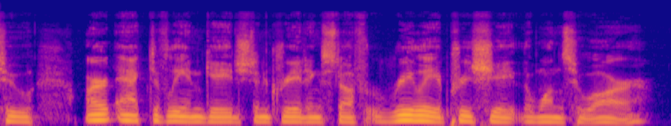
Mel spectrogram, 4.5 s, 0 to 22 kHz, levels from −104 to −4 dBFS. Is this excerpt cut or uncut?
uncut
